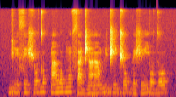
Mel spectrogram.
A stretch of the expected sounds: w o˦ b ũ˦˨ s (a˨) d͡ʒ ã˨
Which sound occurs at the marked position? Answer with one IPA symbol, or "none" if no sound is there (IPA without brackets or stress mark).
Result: a˨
